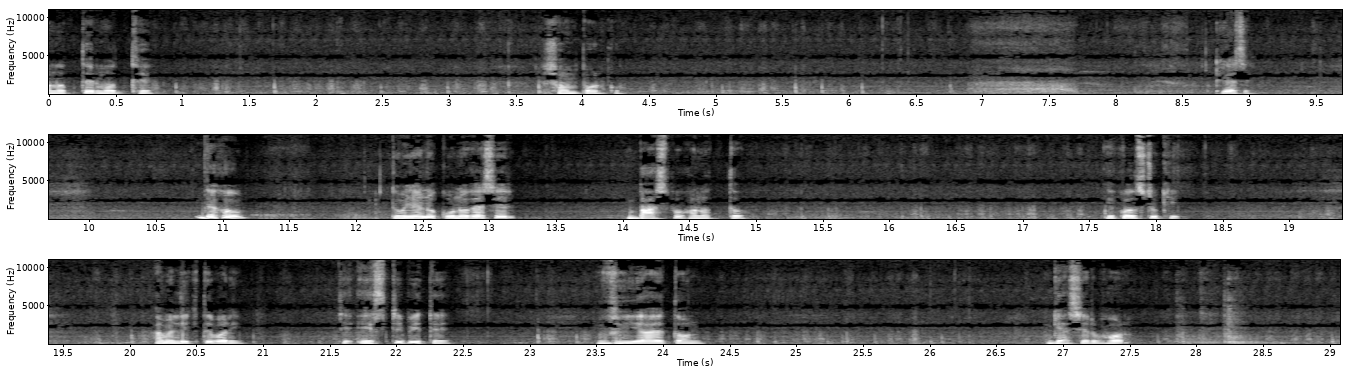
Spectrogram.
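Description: A pen scratches across paper.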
